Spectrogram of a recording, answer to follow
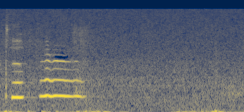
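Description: A cat meowing twice in the first second: a short mew, then a longer one at a nearly level pitch.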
